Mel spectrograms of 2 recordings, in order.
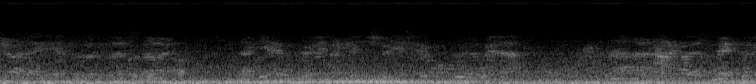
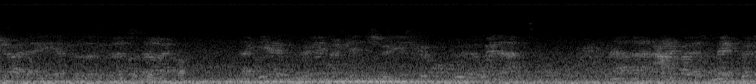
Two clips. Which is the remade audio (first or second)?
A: first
